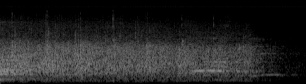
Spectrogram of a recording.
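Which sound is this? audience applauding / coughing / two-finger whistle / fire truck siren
audience applauding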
